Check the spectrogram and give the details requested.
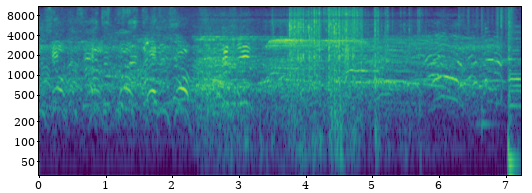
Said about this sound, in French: Ce ne sera donc pas un salon de l'agriculture comme les autres. Il a ouvert ses portes à Paris dans une extrême confusion, comme on peut l'entendre dans cette vidéo du Parisien.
